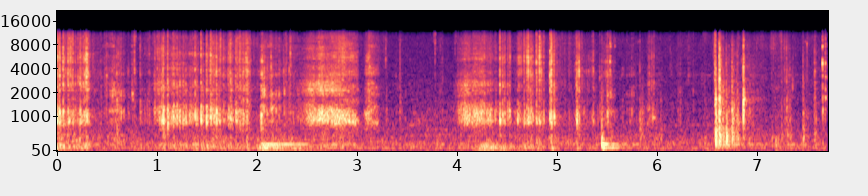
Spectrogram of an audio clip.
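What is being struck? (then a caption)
Small bar of soap. A utility knife chops and scrapes crumbs off a small, solid, layered bar of pink, purple and orange soap held in the fingers. Crisp, crunchy scraping strokes with a midrange hiss come in bursts, separated by a few sharp cutting clicks and quiet pauses.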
